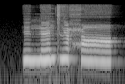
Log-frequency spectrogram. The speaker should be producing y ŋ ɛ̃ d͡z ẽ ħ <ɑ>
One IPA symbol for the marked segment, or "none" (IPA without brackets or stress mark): ɑ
